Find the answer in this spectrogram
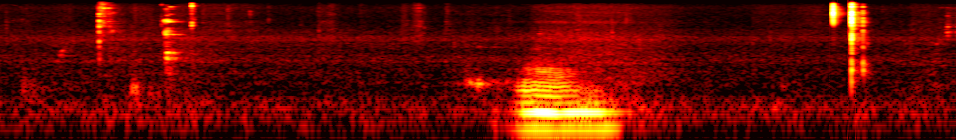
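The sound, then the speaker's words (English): A few quiet, sharp mouse clicks selecting objects: a pair early on and a quick double click near the end, with a brief low hum from a voice in between and no spoken words. “So it's just clicking on it.”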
